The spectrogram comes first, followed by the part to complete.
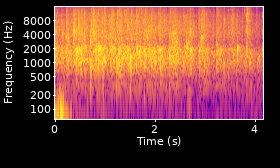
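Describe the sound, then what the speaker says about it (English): Steady, full applause fills the room from an audience at a panel on generational transitions in African family businesses, an even wash of clapping with no pause and no talk over it. "We can give a big round of applause for our panelists."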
